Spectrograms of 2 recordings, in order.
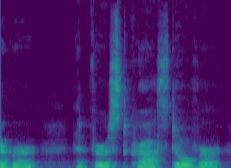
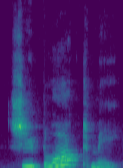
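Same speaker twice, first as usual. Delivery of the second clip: indignant disbelief; 10 semitones higher, slower than usual. Real, not acted. Indignant report of being blocked.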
